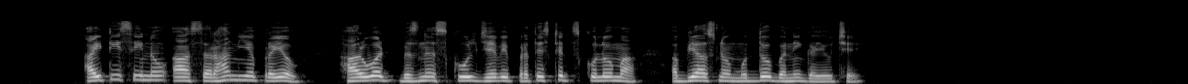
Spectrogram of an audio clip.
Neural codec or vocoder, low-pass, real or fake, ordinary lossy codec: none; none; real; none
